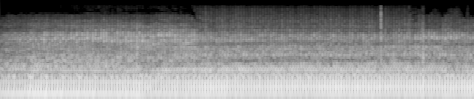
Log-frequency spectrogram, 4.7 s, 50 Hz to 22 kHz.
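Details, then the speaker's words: BMW 335i idling after new coil packs were fitted to fix a suspected misfire; smooth, steady low idle with even firing and no stumble, and it sounds cleaner and more refined. "sounds normal the idle almost sounds a little bit louder and a little bit more uh refined"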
